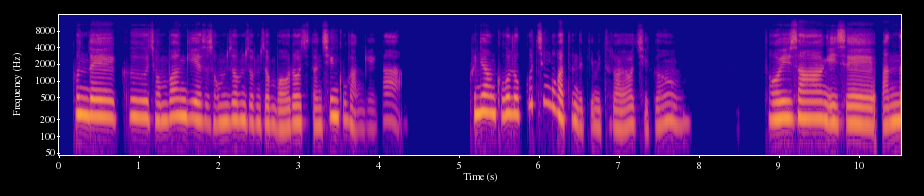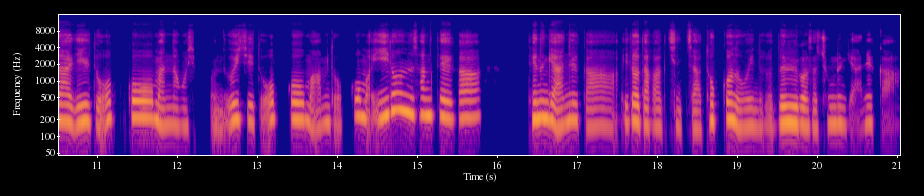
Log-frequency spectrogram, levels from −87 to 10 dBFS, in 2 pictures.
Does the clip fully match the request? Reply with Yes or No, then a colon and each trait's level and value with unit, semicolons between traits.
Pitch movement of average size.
Yes: average, 4.5 semitones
